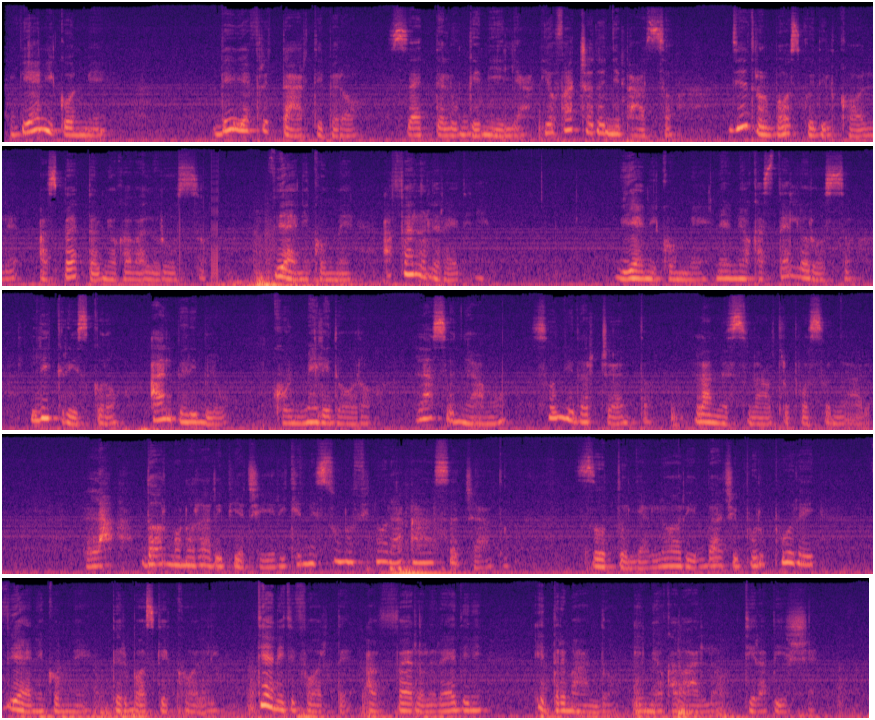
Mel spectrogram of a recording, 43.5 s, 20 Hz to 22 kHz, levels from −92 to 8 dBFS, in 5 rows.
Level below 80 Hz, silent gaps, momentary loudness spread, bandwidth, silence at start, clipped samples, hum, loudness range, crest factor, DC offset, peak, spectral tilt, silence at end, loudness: -34 dBFS; none; 17 LU; over 20 kHz; 0 s; under 0.1%; none; 3 LU; 22 dB; under 0.1%; -4 dBFS; -4.5 dB/octave; 0 s; -25 LUFS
